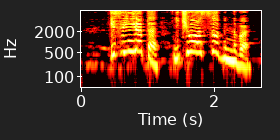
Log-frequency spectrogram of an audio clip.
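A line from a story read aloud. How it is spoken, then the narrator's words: Squeaky voice. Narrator (Russian): Пропищала Мухина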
